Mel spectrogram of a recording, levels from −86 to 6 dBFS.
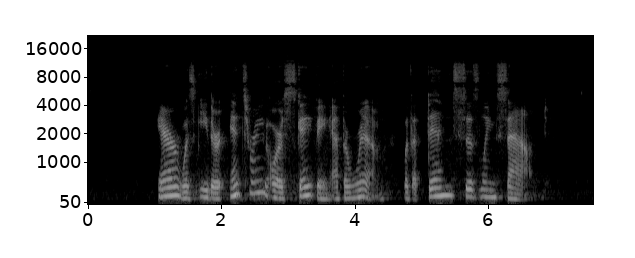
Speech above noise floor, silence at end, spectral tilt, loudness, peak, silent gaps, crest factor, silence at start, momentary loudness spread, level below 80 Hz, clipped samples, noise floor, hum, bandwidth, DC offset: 46 dB; 0.95 s; -5.5 dB/octave; -36 LUFS; -18 dBFS; none; 18 dB; 1.05 s; 11 LU; -76 dBFS; under 0.1%; -81 dBFS; none; 12 kHz; under 0.1%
